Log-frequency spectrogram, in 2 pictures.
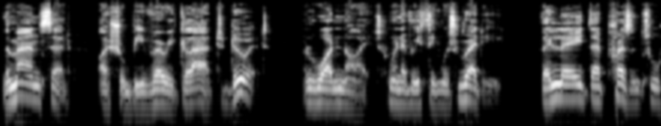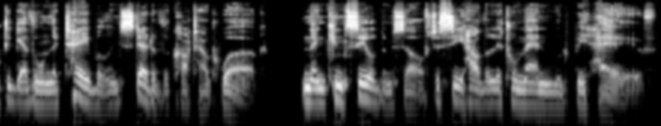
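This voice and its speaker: A man reading a fairy tale as storyteller, in expressive, measured phrases. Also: medium pitch, breathy edge, no echo. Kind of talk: scripted storybook narration.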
